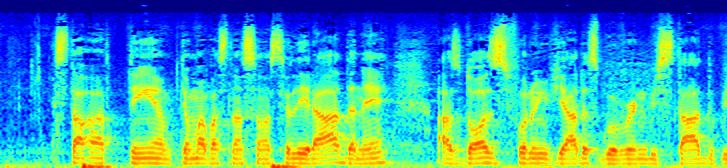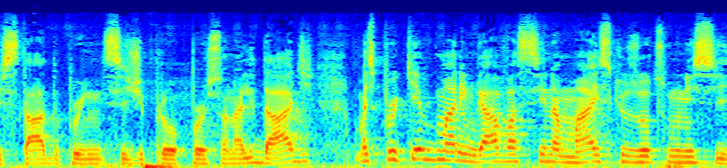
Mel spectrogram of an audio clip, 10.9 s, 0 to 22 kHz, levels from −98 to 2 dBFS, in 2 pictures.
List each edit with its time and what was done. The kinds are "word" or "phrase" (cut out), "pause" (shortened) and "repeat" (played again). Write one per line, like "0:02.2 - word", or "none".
0:04.5 - word
0:05.4 - repeat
